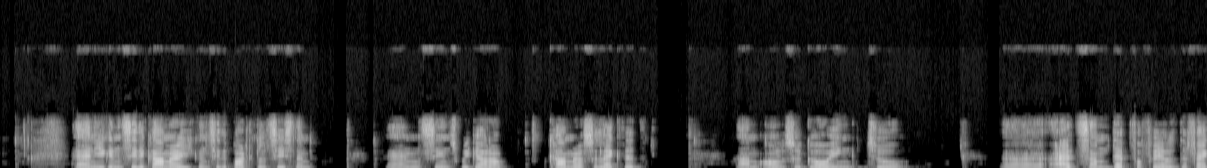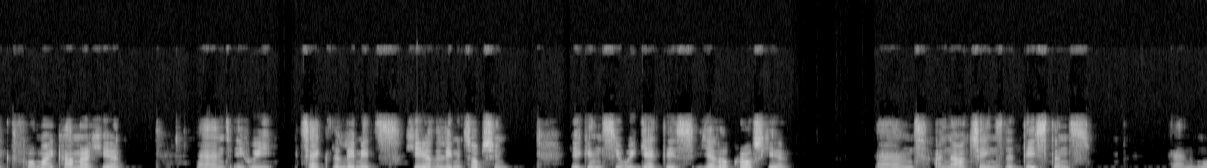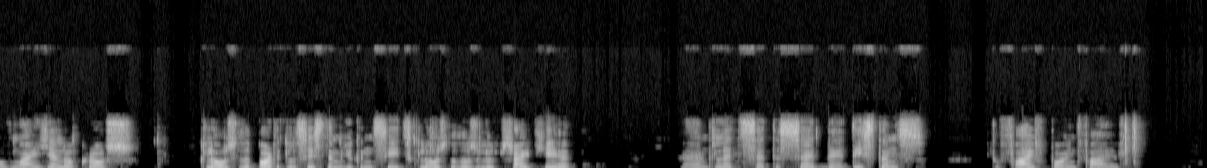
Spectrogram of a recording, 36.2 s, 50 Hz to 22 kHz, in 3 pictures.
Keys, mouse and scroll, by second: 3.1 middle click, 4.1-4.7 scroll down 3, 4.9 shift+middle click, 6.4 KP_5, 7.0 middle click, 8.3 shift+middle click, 13.3 shift+middle click, 16.9 click, 21.6 click, 24.3 middle click, 25.4 shift+middle click, 25.9-26.3 scroll up 3, 27.0 middle click, 27.9 shift+middle click, 33.0 click, 36.1-36.2 scroll down 2.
